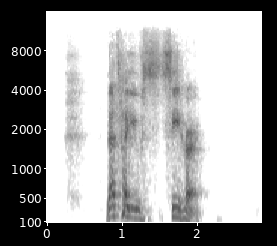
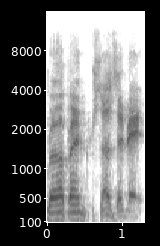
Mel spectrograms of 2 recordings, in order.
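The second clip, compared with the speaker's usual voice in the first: slow, burped through the words; 6 semitones lower, slower than usual. Retold or imitated. A guy at the cave door, burping it. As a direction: burp the words out slowly. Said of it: "burps it".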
